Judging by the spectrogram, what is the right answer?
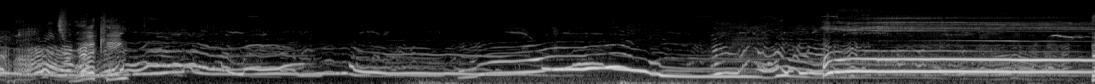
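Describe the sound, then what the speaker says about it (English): Several wolves howl together in long, wavering, overlapping tones that rise and fall, steady and fairly close, with a few yips at the start and a higher chorus of voices joining near the end. "The howl can be heard by other wolves over 6 miles away"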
